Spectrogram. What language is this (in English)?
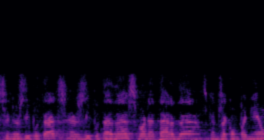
Catalan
